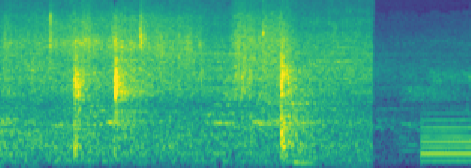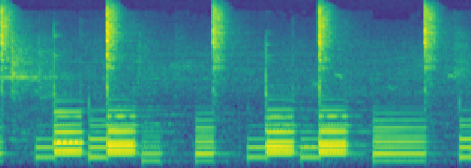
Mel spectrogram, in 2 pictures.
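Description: Restaurant room noise with a few light clicks. About two and a half seconds in it cuts to background music of plucked guitar notes, played in short phrases with small gaps.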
